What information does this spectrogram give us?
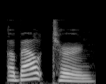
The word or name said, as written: about-turn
